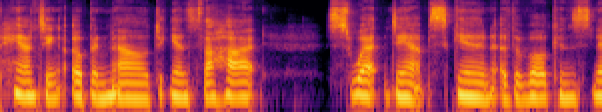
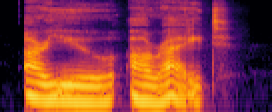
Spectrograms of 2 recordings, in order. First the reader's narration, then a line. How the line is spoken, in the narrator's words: Spock's voice rumbled through his chest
